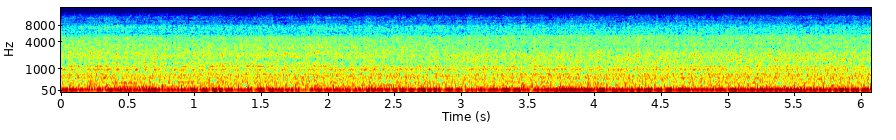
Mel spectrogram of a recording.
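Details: Brand-new 2021 KTM 790 Adventure S that needed 6 to 8 tries to start, after fitting a Booster Plug: starts first click, deep steady twin-cylinder idle with firm, even pulse and no stumbling.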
